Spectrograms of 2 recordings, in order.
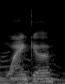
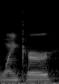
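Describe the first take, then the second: First: The final R sound is dropped. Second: The final R sound is pronounced. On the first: The speaker calls it right. "No one pronounces the R. So it's like wanka" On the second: The speaker calls it wrong. "It's not wanker"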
